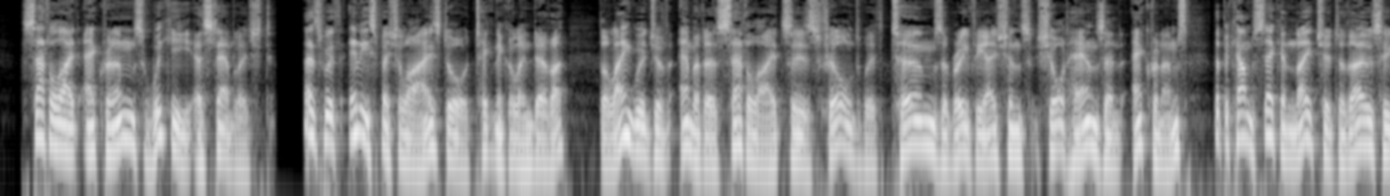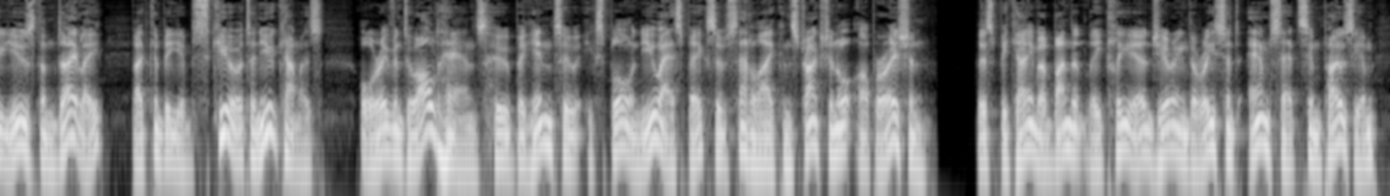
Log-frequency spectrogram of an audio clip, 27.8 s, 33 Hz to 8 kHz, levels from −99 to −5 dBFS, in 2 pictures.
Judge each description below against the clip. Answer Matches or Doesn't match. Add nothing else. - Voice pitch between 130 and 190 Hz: Doesn't match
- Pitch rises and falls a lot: Matches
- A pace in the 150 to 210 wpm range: Doesn't match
